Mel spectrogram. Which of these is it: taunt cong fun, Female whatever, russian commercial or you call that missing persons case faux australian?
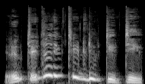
taunt cong fun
